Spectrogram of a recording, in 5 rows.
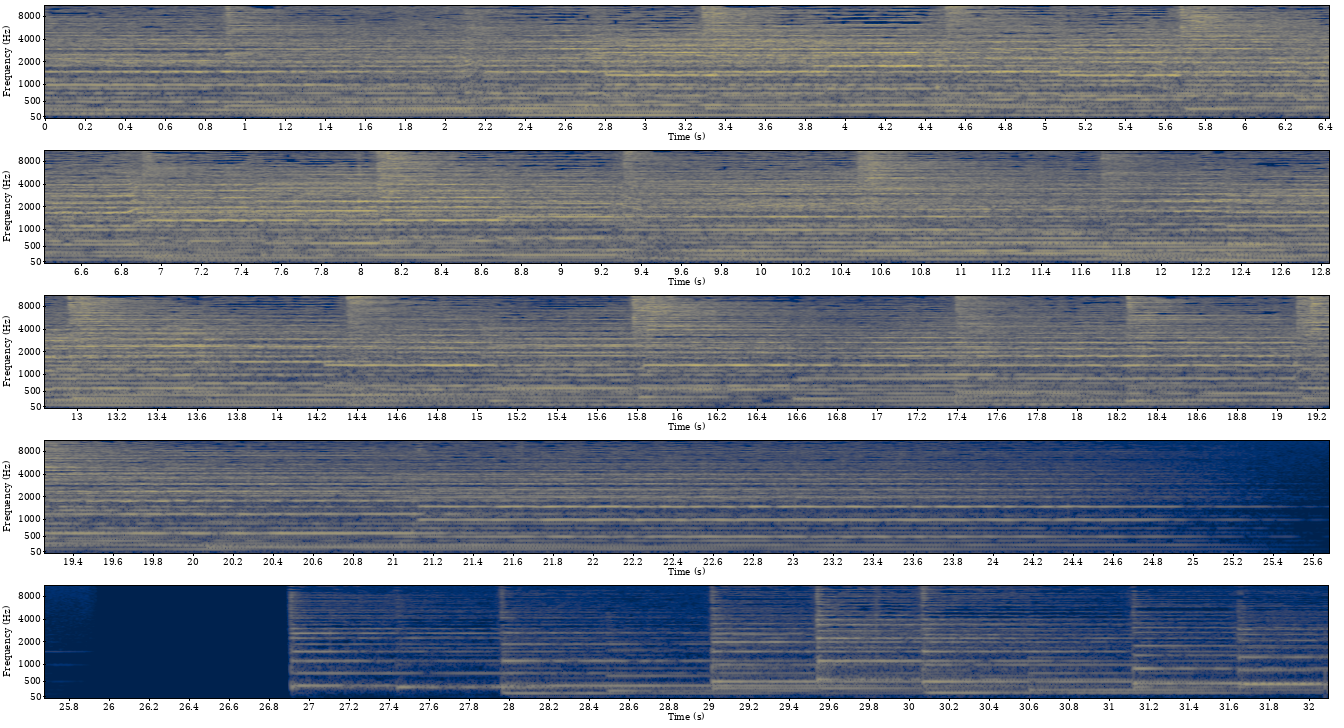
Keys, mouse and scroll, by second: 3.2 KP_4, 3.8 KP_Enter, 6.2 click, 7.0 KP_2, 7.3 KP_0, 7.3 KP_Enter, 8.4 click, 9.3 KP_5, 10.1 KP_Enter, 11.1 click, 27.6-28.3 scroll down 1.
